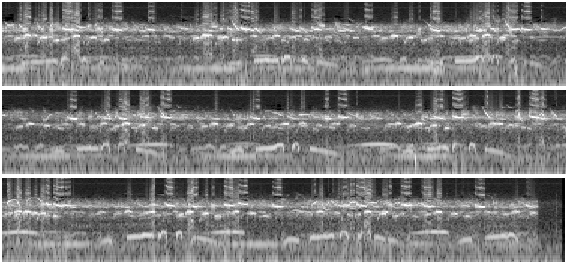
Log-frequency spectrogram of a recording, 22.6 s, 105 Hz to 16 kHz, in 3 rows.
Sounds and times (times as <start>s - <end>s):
Chirp, tweet: 0.0s - 22.2s
Coo: 0.0s - 22.2s.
